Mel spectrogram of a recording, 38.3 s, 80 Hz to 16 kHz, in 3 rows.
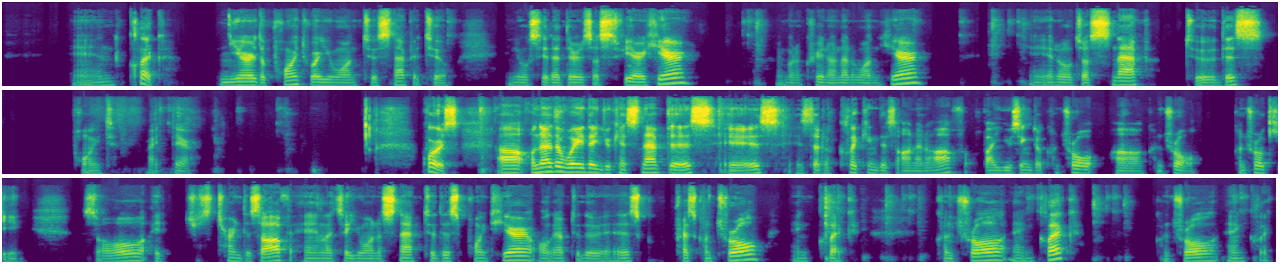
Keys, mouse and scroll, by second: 22.2-34.1 ctrl+drag.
